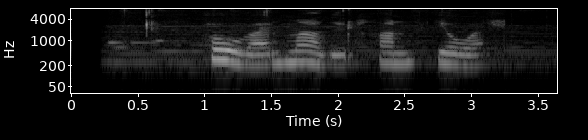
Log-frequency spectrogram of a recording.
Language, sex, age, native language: Icelandic, female, 10, Icelandic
